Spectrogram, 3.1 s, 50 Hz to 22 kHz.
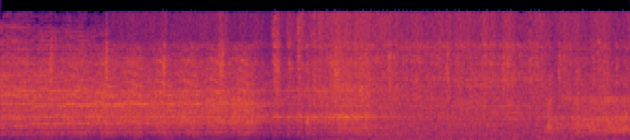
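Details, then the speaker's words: Abandoned Mazda FD RX-7 rotary, first start after refitting the intake manifold, catless: burbles unevenly then settles into a lumpy rough run; probably major vacuum leaks suspected. "the car sounded rough at first but it was probably just a few major vacuum leaks but the important thing is it's running"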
